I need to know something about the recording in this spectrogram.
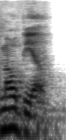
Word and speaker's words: Mobile: I would say it's Mobile, Alabama. It is, right? You pronounce it as Mobile. Yes. Nobody says Mobile Alabama except a cell phone carrier or something.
